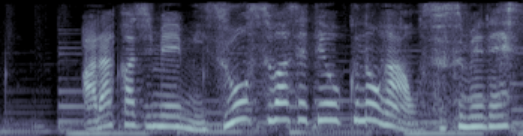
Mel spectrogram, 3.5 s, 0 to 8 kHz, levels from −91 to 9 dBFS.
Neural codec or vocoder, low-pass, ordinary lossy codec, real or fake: none; 7.2 kHz; AAC, 32 kbps; real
